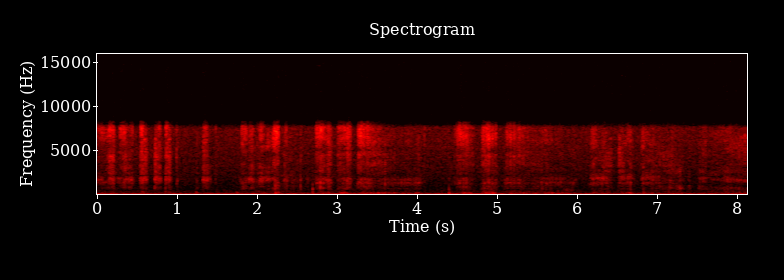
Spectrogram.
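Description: A capped plastic marker tip traces and scratches across the textured surface of a single thin, solid, toast-shaped cork coaster held upright. The result is a steady, soft, dry scratching with a low hum underneath and several brief brighter scrapes.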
